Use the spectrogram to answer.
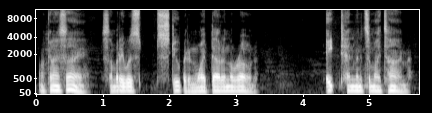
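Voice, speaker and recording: Man acting a husky, wary, sardonic mechanic. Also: medium pitch, steady tone, normal speed, darkish tone, no room sound, clean studio sound, natural voice. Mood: wry, defensive. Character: wary, sardonic male werewolf mechanic, blunt but polite. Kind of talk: audio roleplay drama dialogue.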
